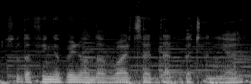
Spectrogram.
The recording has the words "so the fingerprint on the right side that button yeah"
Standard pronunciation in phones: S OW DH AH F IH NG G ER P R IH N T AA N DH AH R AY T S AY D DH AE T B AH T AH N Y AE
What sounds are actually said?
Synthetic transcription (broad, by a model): S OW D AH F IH NG G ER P IH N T AA N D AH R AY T S AY D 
